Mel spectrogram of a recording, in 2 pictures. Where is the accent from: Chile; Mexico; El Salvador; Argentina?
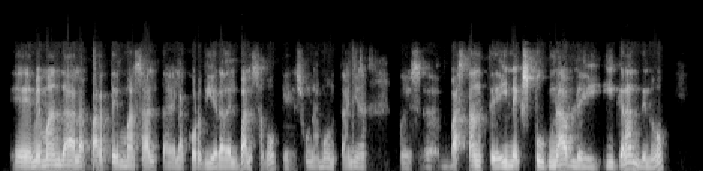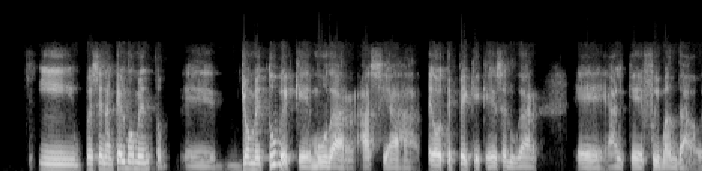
El Salvador; nací en El Salvador, eh, nací en el 80, en aquel momento pues estábamos en medio de una guerra civil. Eh, a través de los años pues me crié en una familia de cinco personas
